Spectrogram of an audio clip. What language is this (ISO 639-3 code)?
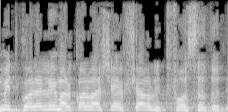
heb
